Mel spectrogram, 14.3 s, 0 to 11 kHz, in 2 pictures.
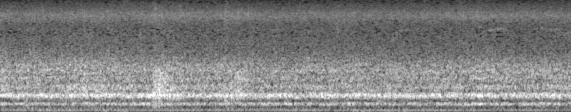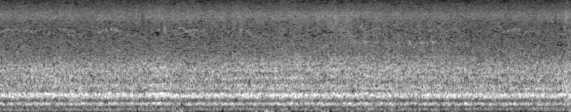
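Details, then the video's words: Dense, continuous droning of a honey bee swarm on an old barn wall, two days after a hive cutout from the same barn; an even, unbroken hum that fills the whole stretch during the swarm removal. "Honey Bee Swarm removal from old barn 2 days after cutout of another hive"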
